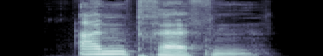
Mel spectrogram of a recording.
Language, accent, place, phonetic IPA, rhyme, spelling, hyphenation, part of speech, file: German, Germany, Berlin, [ˈanˌtʁɛfn̩], -ɛfn̩, antreffen, an‧tref‧fen, verb, De-antreffen.ogg
- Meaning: 1. to come across 2. to meet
